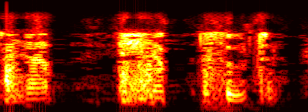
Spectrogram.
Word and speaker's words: Hatshepsut: Hatshepsut and Thutmose II, his daughter was Hatshepsut, or Su, you don't always pronounce the T, which he would be, according to them, in 1479.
